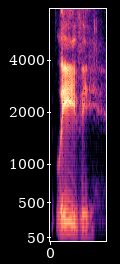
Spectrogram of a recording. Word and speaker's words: Levy: But apparently it's pronounced Levy.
